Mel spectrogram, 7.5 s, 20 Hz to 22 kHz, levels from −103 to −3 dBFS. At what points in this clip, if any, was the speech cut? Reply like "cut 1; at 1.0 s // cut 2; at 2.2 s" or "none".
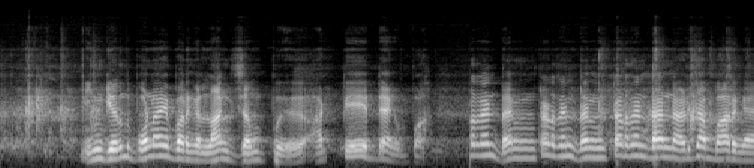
cut 1; at 4.7 s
